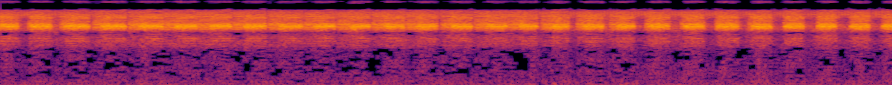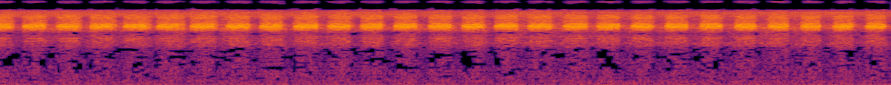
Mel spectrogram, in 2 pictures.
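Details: Summer cicada chorus from Provence in the south of France, a harsh continuous buzz throbbing in regular rapid pulses, close to three per second, unbroken throughout.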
